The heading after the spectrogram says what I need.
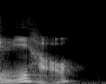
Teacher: So when you say ni hao, the ni is changed to a second tone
